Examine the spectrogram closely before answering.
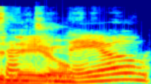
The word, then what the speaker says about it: Centineo: I'm mispronouncing his last name. Is it Centineo? I think it's Centineo.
